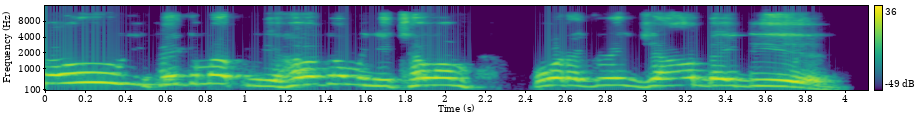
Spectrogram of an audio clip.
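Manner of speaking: high, loud delighted voice; gushing. Retold or imitated. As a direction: keep the thrilled squeal going. Continues gushing voice.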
